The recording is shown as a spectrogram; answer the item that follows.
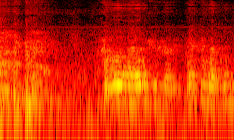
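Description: A person coughs once at the start, then a voice comes in about a second later, holding one drawn-out sound at a fairly steady pitch.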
